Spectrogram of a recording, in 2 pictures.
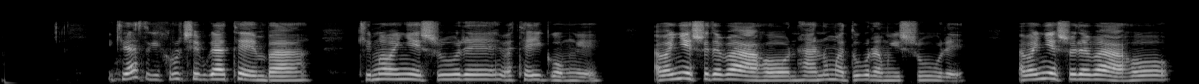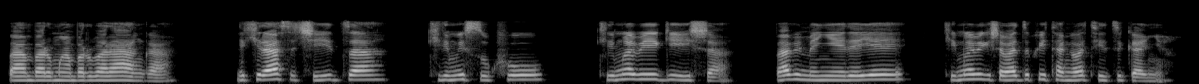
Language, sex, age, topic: Rundi, female, 36-49, education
